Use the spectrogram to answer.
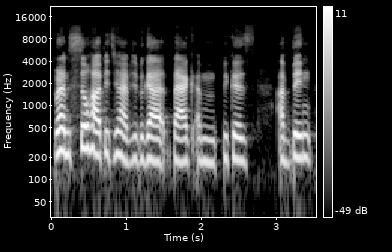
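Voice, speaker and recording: A woman's voice: lowish voice, brisk, clean tone, dry recording, studio quality. A woman co-hosting a podcast, chatting in an effusive way with frequent restarts. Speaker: podcast co-host. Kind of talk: casual chat.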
